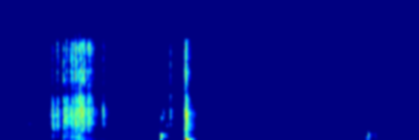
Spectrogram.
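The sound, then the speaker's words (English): Someone sips iced tea from a bottle: a brief airy slurp, then a couple of wet plops and a gulp, followed by a faint click after a pause. No one speaks. “Now that you've all heard me take a sip of my lovely iced tea, we can...”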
